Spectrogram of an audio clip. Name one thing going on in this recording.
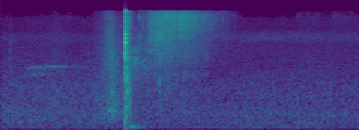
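A golf club strikes sand with a sharp thump and a hissing spray.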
